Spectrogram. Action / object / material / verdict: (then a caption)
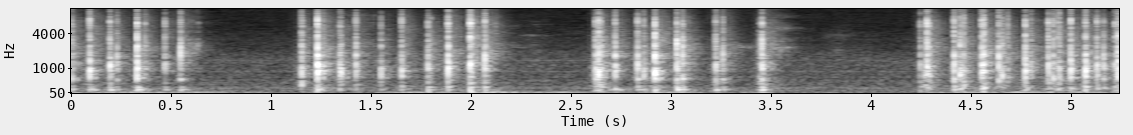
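tap / small cardboard box of chalk sticks / cardboard / none. Long manicured nails tap and drum on the top of a small, flat, printed cardboard box full of 24 sticks of colored chalk lying on a dark table. Four bursts of rapid, dry, clicky taps sound bright and hollow, with very little low end and almost no ring. Short quiet pauses fall between the bursts.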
